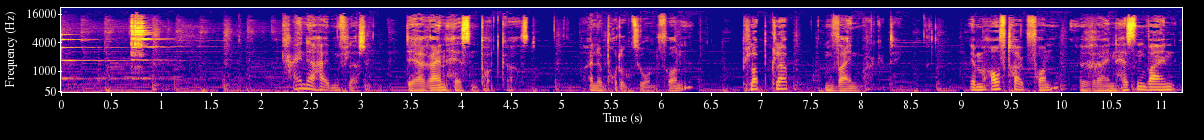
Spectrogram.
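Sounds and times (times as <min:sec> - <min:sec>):
wine glasses clinking in a toast: 0:00.0 - 0:01.3
speech: 0:02.3 - 0:08.3, 0:09.1 - 0:11.2.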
